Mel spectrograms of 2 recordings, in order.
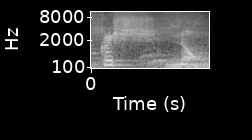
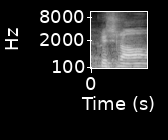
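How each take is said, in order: First: One syllable is given extra force. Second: The word is said evenly in one push. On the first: The speaker calls it right. "কোথাও তো আমি উচ্চারণে জোর দিলাম বেশি" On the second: The speaker calls it wrong. "আমরা একবারে এক ধাক্কায় বলছি না, কৃষ্ণ বলছি না"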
